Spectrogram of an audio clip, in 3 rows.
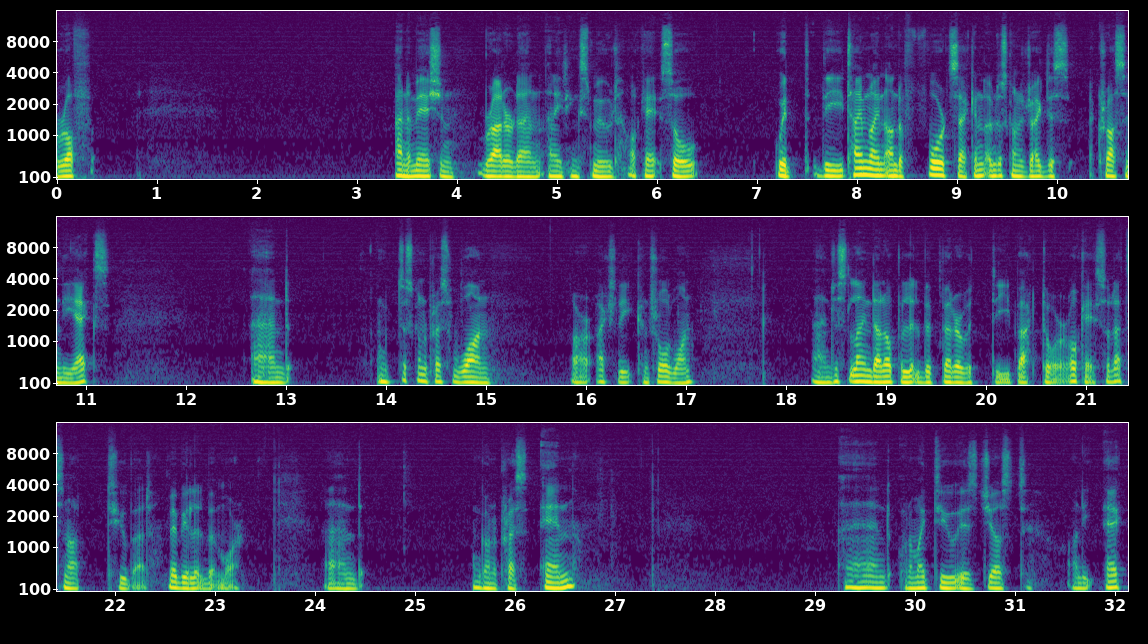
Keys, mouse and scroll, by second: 10.2 click, 15.1 KP_1, 17.6 ctrl+KP_1, 17.8 ctrl+KP_1, 19.2-19.7 scroll up 2, 20.0 shift+middle click, 22.9 click, 25.3 middle click, 27.2 n, 29.3-30.3 scroll up 20.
